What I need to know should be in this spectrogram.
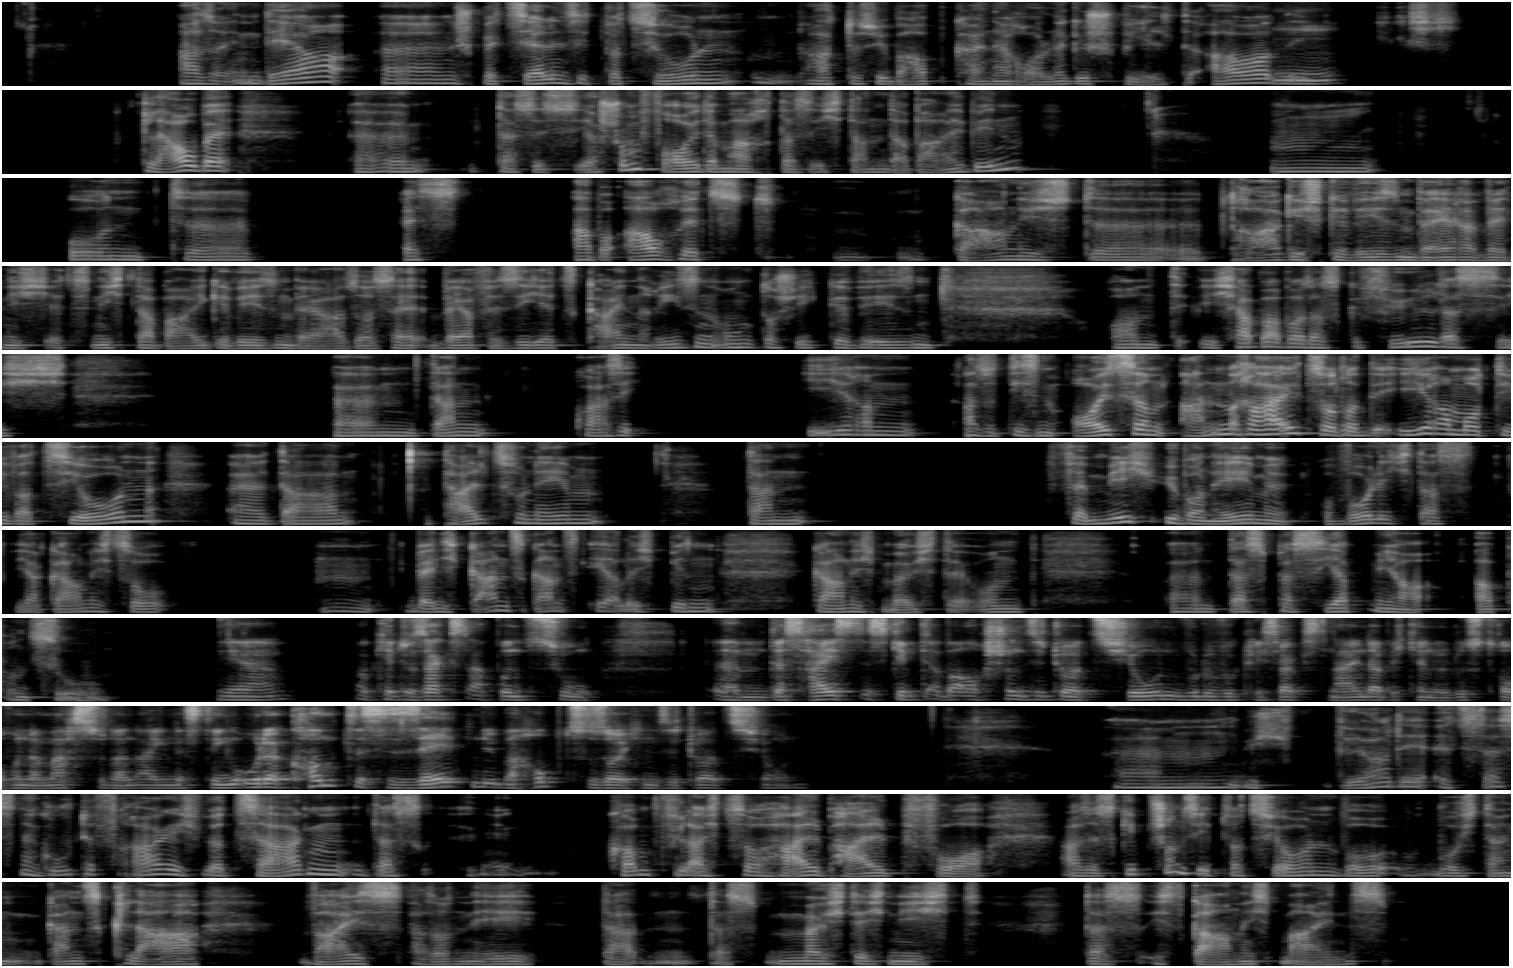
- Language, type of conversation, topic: German, advice, Wie kann ich innere Motivation finden, statt mich nur von äußeren Anreizen leiten zu lassen?
- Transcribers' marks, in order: none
